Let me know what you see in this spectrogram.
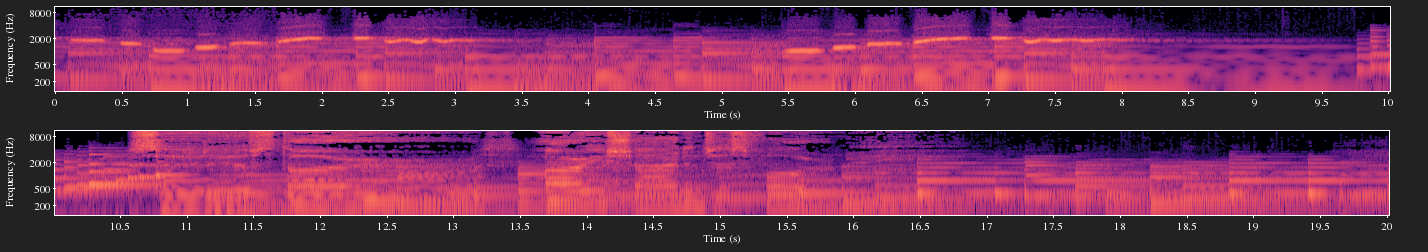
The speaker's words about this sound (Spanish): Vamos a escuchar, si es posible, el trailer de esta película y hablamos un poquito más de la ceremonia de los Globos de Oro.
